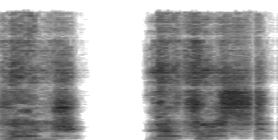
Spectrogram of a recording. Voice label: Attack Normal Soldier Sword Agent Male, Battle; Dialog; Barks; Melee; Sinecure

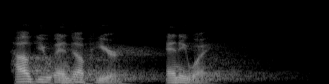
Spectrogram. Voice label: Adult, en, Dialog; Dorm Cave; Warframe; Duviri Paradox Quest

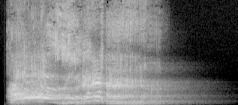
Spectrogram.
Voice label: Spawn Ghoul Saw, en; Grineer Ghoul Sawman

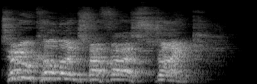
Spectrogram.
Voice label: See player shout, male soldier; Dialog; Barks; Battle; Sinecure

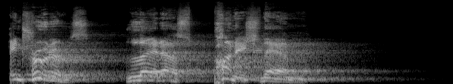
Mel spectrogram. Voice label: Crew Enemy Spot, Male; Warframe; Railjack Crew; Arbiters Hexis

